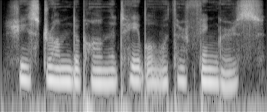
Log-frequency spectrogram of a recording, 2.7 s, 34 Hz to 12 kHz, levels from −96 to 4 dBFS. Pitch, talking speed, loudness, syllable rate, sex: 160 Hz, 180 wpm, -15 LUFS, 4.7 syllables/s, female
